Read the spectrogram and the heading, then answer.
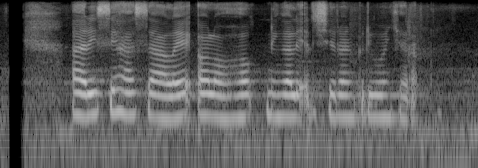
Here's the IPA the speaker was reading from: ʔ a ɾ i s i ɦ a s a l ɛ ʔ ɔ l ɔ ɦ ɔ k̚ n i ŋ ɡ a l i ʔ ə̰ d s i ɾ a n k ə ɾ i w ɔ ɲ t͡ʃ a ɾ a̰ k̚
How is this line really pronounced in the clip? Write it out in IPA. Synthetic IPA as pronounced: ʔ a ɾ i s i ɦ a s a l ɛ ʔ ɔ l ɔ ɦ ɔ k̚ n i ŋ ɡ a l i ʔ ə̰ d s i ɾ a n k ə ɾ i w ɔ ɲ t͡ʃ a ɾ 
